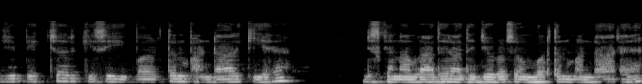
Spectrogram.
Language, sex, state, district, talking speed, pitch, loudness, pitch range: Hindi, male, Bihar, Gopalganj, 120 wpm, 120 Hz, -22 LUFS, 115-130 Hz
